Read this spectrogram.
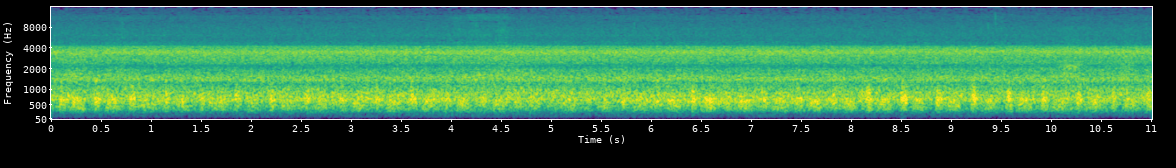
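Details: Home fetal Doppler at 9 weeks 6 days, Baby A found on mother's left side after days of searching: rapid, steady whooshing pulses about 170 a minute, fetal heartbeat in early pregnancy.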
